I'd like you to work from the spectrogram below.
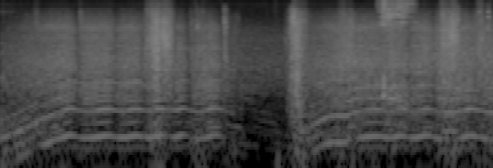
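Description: A rock crawler Jeep engine in a driving simulator game revs in two rising and falling pulls, humming steadily at a moderate pitch, dipping briefly between them.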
